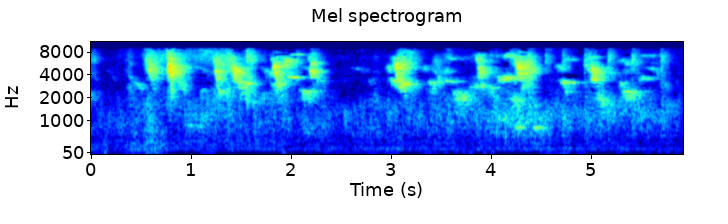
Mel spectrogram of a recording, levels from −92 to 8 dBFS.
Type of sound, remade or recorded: recorded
